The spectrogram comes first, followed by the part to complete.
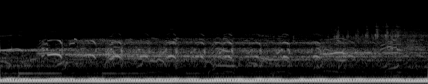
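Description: Many birds chirping in quick, overlapping short calls over a steady, low held drone of ambient music.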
